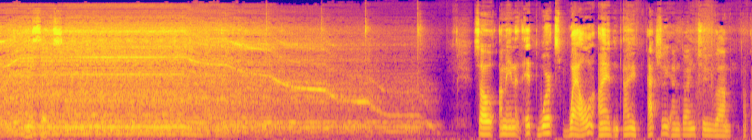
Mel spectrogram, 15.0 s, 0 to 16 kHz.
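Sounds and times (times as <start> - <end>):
stand mixer motor whine: 0.0 - 8.8.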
